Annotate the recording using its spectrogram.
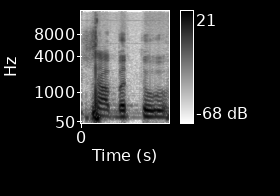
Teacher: karena B bersuara, T tidak bersuara, T mempengaruhi bunyi B jadi P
